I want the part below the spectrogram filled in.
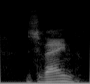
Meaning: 1. pig 2. swine, fiend (of a person) 3. bicycle
- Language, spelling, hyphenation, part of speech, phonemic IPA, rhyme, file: Dutch, zwijn, zwijn, noun, /zʋɛi̯n/, -ɛi̯n, Nl-zwijn.ogg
